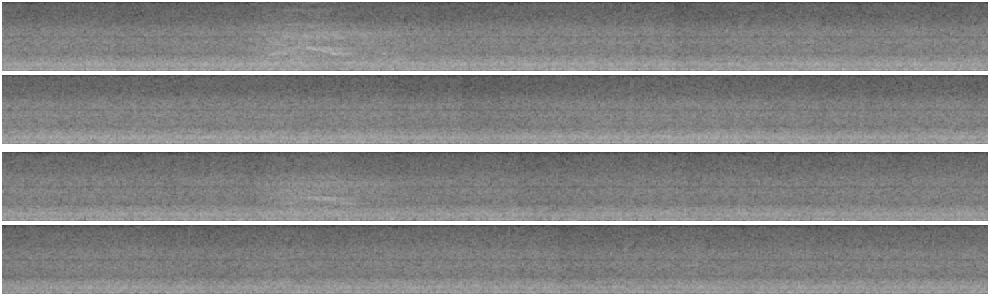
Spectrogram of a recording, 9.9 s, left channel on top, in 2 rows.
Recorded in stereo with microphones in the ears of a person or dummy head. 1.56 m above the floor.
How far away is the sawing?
About 7 m.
